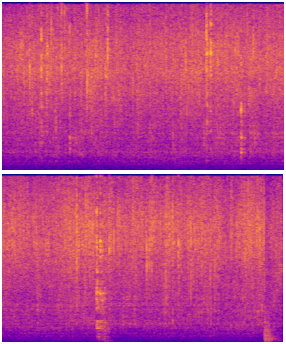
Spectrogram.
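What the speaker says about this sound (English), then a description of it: "And then add our tomato sauce." Tomato sauce hits a hot pan of peppers and chile for Vizcaina-style cod, giving a steady close sizzle and frying crackle throughout, with a couple of brief stirring scrapes and no talk.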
